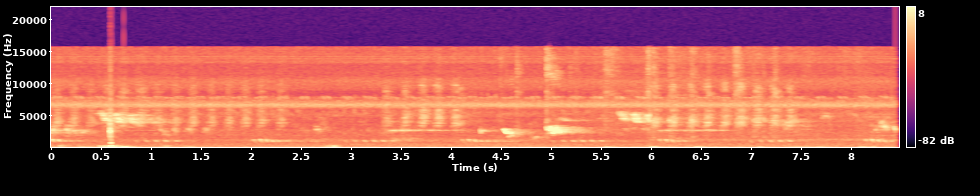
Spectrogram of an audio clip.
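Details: Taiwan barbet at a window overlooking Badouzi fishing harbour, early morning, late August: short bursts of low, hollow, rapidly pulsed notes every second or so, among higher chirps of other birds and steady insect buzz.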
